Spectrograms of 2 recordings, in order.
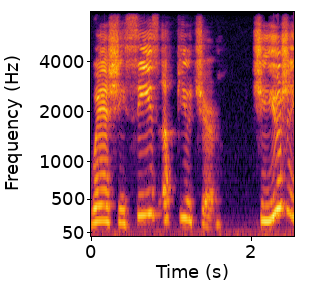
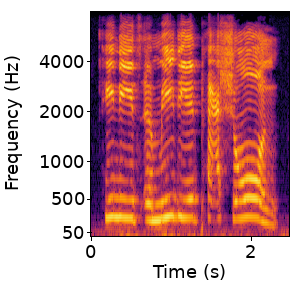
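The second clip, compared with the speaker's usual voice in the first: put-on French accent; 2 semitones higher than usual. Retelling what a man says about a woman, in a put-on French accent. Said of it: "Why am I putting on a French accent?".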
